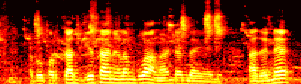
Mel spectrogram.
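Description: People talking, a low-pitched voice in two stretches with a short pause between, most likely Malayalam speech that the recogniser did not write down.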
